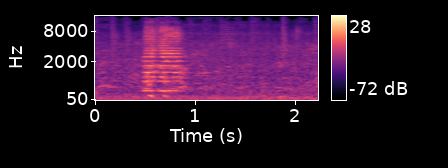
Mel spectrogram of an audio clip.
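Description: A vehicle horn gives one short, steady toot about half a second in, over low background noise with faint voices.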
